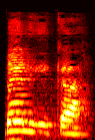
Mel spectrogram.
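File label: belgium, Spanish; gcompris-data; geography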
